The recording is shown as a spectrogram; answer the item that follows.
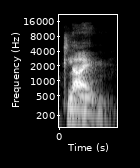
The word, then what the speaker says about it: climb: जैसे मैंने कहा climb, है ना.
